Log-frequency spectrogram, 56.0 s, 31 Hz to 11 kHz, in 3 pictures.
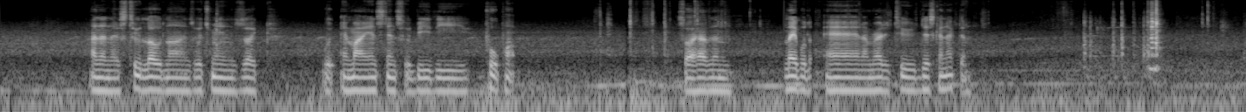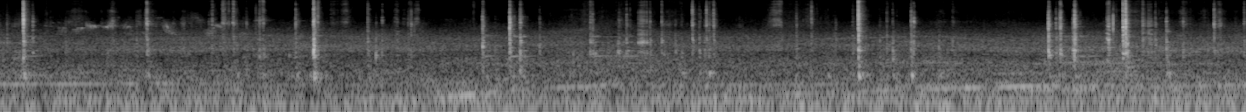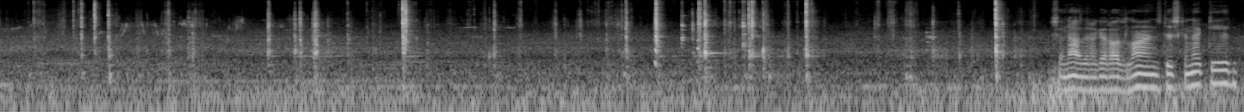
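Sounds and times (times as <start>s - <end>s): steady low rumble: 49.2s - 56.0s.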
